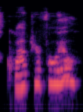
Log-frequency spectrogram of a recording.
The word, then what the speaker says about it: quatrefoil: I always say it's quatrefoil. It looks like quarter, but it's spelled different because it's French.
